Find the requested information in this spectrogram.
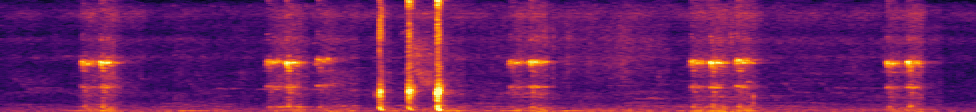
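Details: A squirrel in a backyard gives short, scratchy chirps in irregular bursts, with a few sharp clicks between them.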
